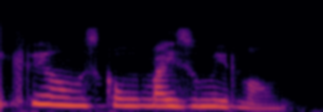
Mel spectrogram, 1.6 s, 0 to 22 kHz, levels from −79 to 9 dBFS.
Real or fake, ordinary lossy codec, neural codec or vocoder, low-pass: fake; none; codec, 16 kHz, about 1 kbps, DyCAST, with the encoder's durations; none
